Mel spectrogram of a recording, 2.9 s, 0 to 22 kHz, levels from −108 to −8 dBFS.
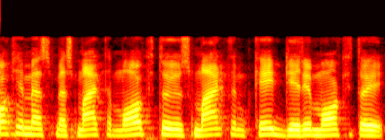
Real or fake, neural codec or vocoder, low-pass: fake; codec, 16 kHz, 2 kbps, FunCodec, trained on Chinese and English, 25 frames a second; 7.2 kHz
